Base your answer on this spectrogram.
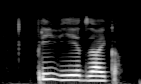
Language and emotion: Russian, positive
